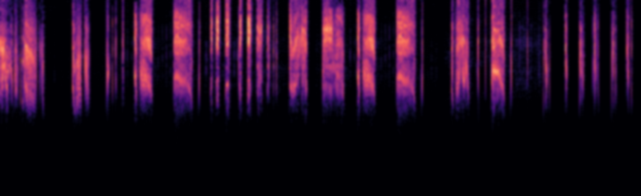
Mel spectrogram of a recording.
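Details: Swiftlet lure call played for swiftlet farming in Indonesia: short, high, rasping chirps and buzzy chatters, repeated in rapid irregular bursts with abrupt silent gaps between them.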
